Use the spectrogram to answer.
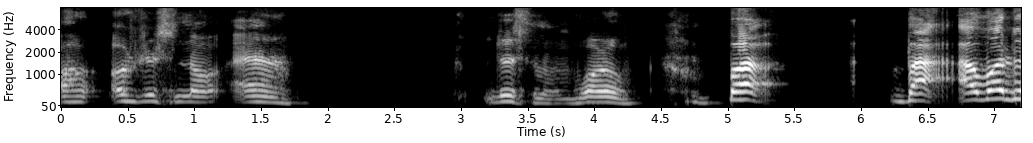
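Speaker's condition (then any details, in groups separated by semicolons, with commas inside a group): Cerebral palsy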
